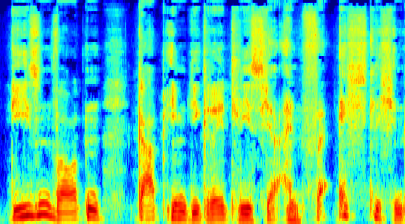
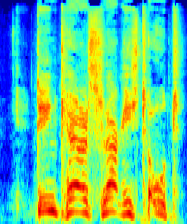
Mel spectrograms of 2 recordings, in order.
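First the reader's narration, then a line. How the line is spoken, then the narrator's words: Vehement shout. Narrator (German): rief er heftig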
